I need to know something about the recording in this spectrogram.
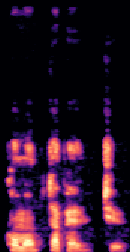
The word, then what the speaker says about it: comment t'appelles-tu: Now, if you notice, right over here, whoa, you do not pronounce this S. Do not pronounce that S. It's simply, in the French language, you generally do not pronounce the consonant at the end of a word. Generally. Most of the times you do not pronounce it. All vowels you do pronounce. And also on this T right here, you do not pronounce. It's a nasally.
